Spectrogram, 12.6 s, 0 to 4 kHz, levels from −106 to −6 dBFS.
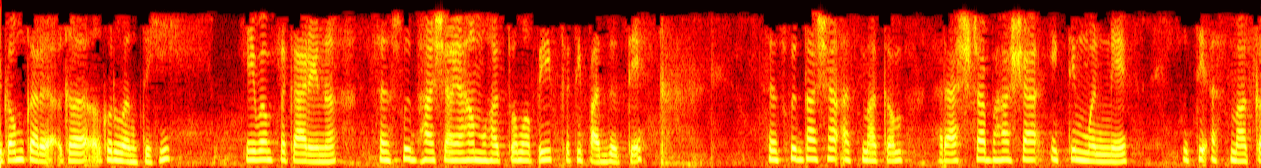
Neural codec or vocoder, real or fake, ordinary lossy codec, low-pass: codec, 16 kHz, 2 kbps, X-Codec, HuBERT features, trained on LibriSpeech; fake; MP3, 24 kbps; 3.6 kHz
